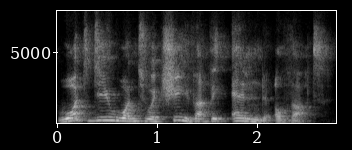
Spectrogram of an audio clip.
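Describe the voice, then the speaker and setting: A man delivers a motivational talk in a high, animated voice that swings up and down as he drives each point home. He leans on repetition and says key lines twice. The recording sounds dull and lo-fi. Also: normal speed. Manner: emphatic, repeats key phrases. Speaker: motivational speaker.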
